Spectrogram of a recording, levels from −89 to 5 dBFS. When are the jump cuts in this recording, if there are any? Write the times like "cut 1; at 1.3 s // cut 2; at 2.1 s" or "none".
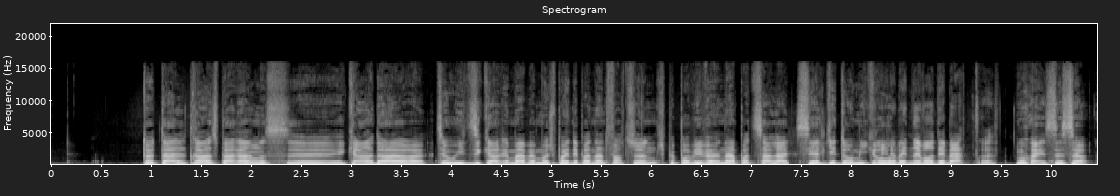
cut 1; at 3.8 s // cut 2; at 7.4 s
